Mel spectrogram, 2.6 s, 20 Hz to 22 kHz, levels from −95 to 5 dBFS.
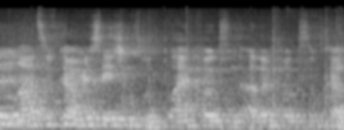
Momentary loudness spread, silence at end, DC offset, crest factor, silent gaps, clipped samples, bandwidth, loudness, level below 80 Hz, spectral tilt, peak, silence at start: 5 LU; 0 s; under 0.1%; 12 dB; none; under 0.1%; 16.5 kHz; -17 LUFS; -48 dBFS; -4.5 dB/octave; -4 dBFS; 0 s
